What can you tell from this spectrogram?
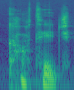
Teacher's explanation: notice here how the a becomes an i sound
